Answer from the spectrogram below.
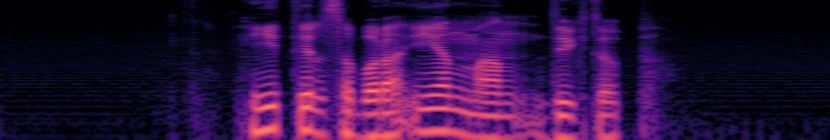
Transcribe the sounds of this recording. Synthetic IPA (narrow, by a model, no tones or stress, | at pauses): hiːt̪ʰːɪlshaɾbɑːɾa̰ʔɛnmanːd̪yːkt̪ɵpː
